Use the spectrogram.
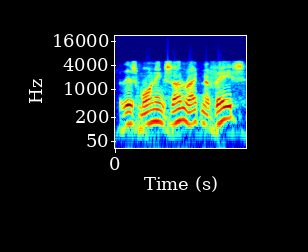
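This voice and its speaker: Folksy American radio cop, muffled recording. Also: male voice, mid-range voice, animated, moderate pace, slightly rough. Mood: folksy explaining. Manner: colloquial, emphatic, rambling storytelling. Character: folksy, talkative small-town male police sergeant. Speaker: supporting character actor. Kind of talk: classic American radio drama acting.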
